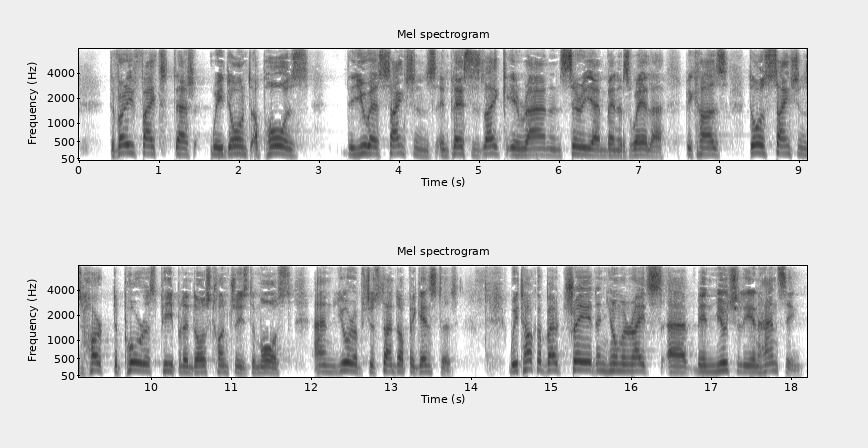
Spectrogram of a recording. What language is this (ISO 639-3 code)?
eng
